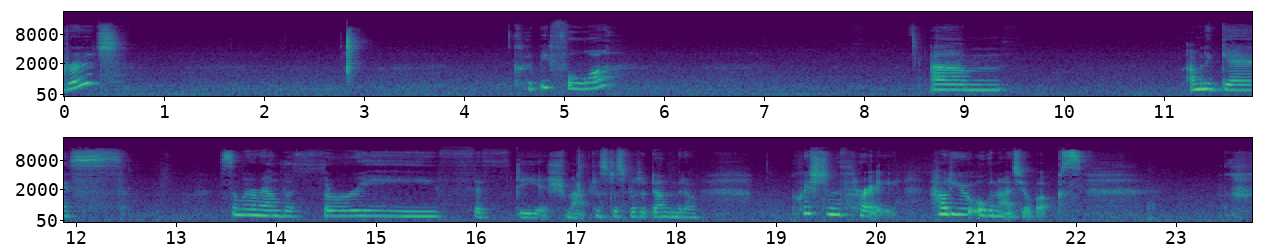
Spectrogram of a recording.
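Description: A woman speaks expressively and close to a microphone, with pauses between phrases.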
